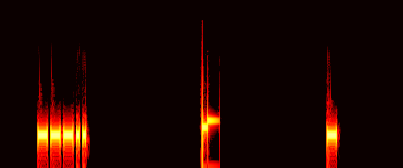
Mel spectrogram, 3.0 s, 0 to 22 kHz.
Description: Morse code, heard as a keyed tone, about 49 wpm, 700 Hz. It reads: 8 T
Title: Single Character (Letter:Number:Punctuation:Prosign) Alt 50wpm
